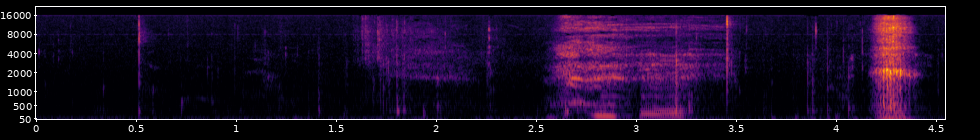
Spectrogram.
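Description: Biting and chewing on a piece of mild chilli chocolate, soft crackly mouth sounds building midway, then one loud, sharp bite near the end.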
